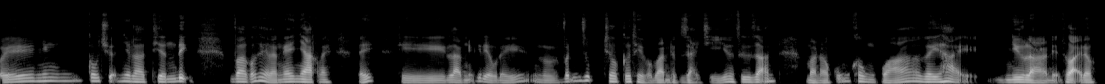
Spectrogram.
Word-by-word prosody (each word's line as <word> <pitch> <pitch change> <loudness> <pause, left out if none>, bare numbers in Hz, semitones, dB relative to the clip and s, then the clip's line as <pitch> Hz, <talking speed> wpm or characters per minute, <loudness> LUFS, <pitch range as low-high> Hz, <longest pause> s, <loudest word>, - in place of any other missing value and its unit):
với 105 +2 +3 0.3
những 160 +1 -4
câu 155 - +2
chuyện 140 - -3
như 145 - +2
là 125 -3 +3
thiền 130 0 +1
định 150 -1 +4 0.4
và 130 0 +3
có 120 - +1
thể 165 -3 +2
là 100 - +3
nghe 120 +5 +2
nhạc 115 -3 +4
này, 110 0 -3 0.3
đấy, - - +1 0.3
thì 100 - -2 0.4
làm 100 -1 +1
những - - -6
cái 150 - -4
điều 105 -7 0
đấy 95 +4 -3
nó 100 -3 -6
vẫn 160 +5 -2
giúp 185 +1 -1
cho 135 -3 +2
cơ 130 - +1
thể 110 -5 0
của 85 - -6
bạn 100 +1 +1
được 95 -2 -7
giải 100 -4 -4
trí 85 +5 -6
và 125 - +1
thư 115 - +2
giãn, 120 +6 +2 0.3
mà 95 - +1
nó 90 +1 -1
cũng 100 +10 -7
không 130 -7 -2
quá 95 +5 +1 0.2
gây 120 0 +4
hại 135 +1 +2 0.3
như 105 +2 +3
là 90 -4 +5
điện 90 - -3
thoại - - +7
đâu. 100 -1 +4
115 Hz, 260 wpm, -27 LUFS, 100-135 Hz, 0.4 s, thoại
